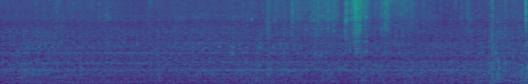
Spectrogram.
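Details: A vehicle engine idles steadily throughout during a morning safari drive, with broad rumbling noise and a few brief rustling bursts, but no animal voice.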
